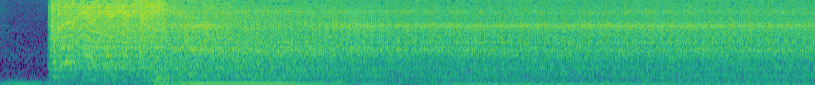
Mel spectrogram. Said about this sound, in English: So now we'll just start the car to make sure the oil gets into the oil filter itself.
